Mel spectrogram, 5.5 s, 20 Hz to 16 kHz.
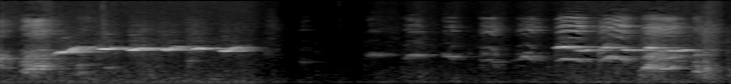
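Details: Litter of purebred Rhodesian Ridgeback puppies born 14 February 2016: a long, high, wavering whine, a pause, then a string of short, soft yelps and another high whine mixed with squeals.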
